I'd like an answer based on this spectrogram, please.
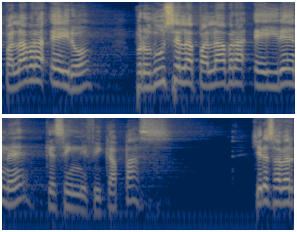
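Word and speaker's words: εἰρήνη: Viene de una palabra que se llama eiro, y la palabra eiro produce la palabra eirene, que significa paz.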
